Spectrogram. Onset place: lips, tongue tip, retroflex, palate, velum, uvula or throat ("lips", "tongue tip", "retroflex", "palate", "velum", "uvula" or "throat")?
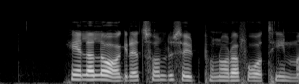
throat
